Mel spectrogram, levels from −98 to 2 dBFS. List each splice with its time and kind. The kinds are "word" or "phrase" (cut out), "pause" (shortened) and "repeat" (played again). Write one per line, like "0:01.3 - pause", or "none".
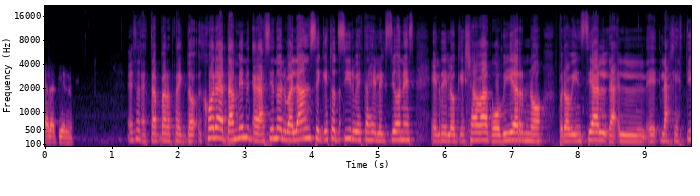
0:01.4 - word
0:03.1 - word
0:04.4 - word
0:05.9 - word
0:06.7 - word
0:08.5 - word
